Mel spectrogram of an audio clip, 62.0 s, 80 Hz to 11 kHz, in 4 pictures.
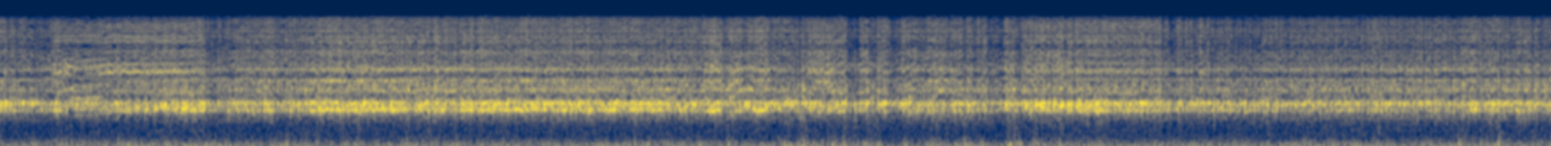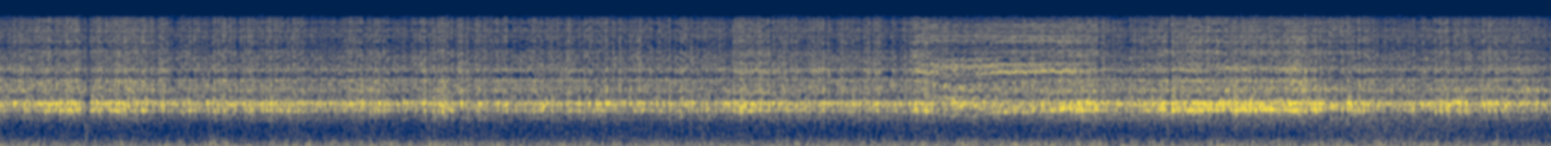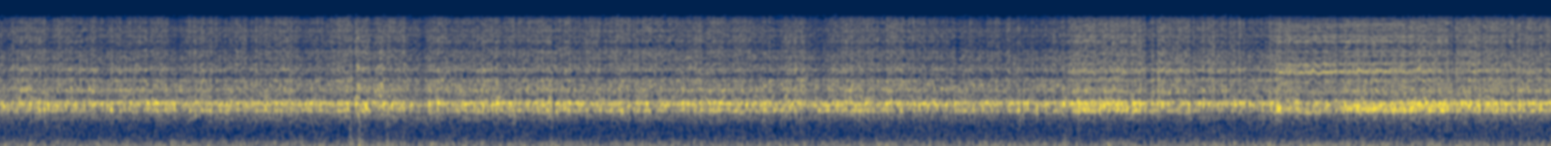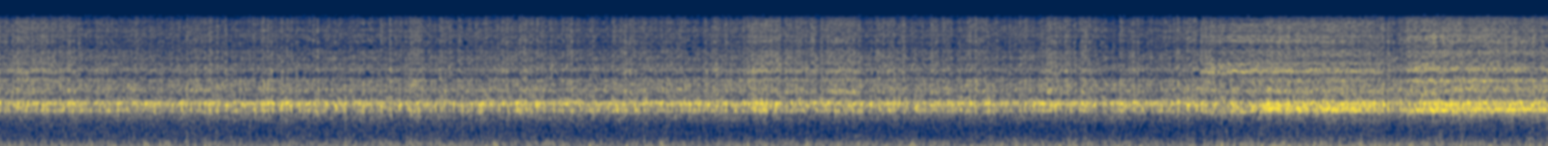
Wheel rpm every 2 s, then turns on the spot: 110, 110, 120, 120, 120, 120, 110, 110, 110, 110, 110, 110, 110, 120, 120, 120, 120, 120, 120, 110, 110, 110, 110, 110, 110, 110, 110, 110, 110, 120, 120.
none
